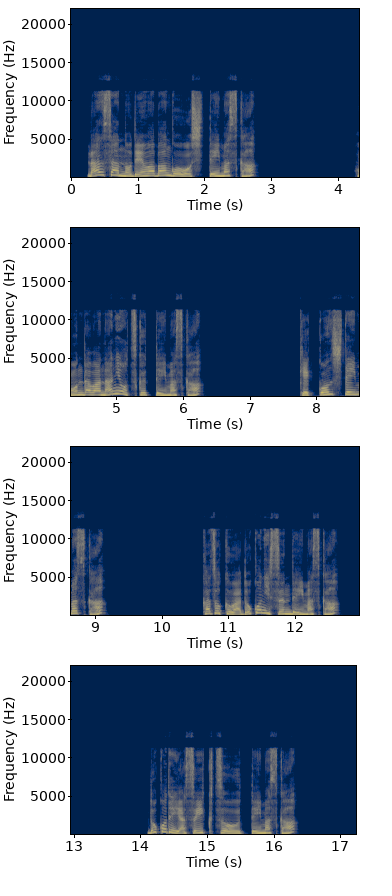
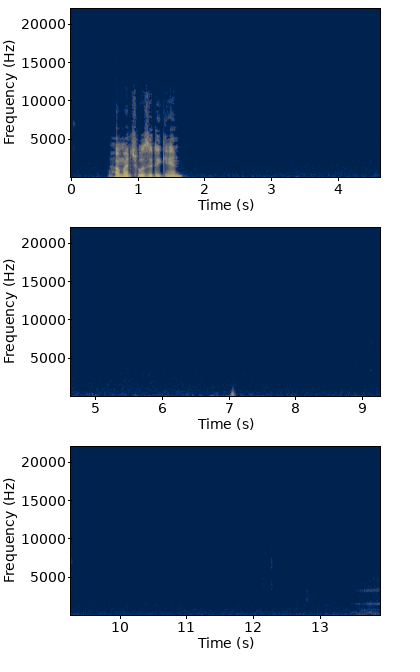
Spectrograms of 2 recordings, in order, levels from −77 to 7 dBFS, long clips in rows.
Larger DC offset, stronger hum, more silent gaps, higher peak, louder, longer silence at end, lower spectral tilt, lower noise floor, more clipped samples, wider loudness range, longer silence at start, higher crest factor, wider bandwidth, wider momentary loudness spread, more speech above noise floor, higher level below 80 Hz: neither; neither; first, 2.93-4.13 s, 6.41-7.62 s, 9.27-10.49 s, 12.78-13.98 s vs none; second, -8 dBFS vs 0 dBFS; about the same, -21 LUFS vs -19 LUFS; second, 0.9 s vs 6.85 s; second, -4.5 dB/octave vs -7 dB/octave; first, under -90 dBFS vs -68 dBFS; neither; second, 3 LU vs 26 LU; second, 0.25 s vs 0.55 s; second, 14 dB vs 28 dB; first, 13.5 kHz vs 11 kHz; second, 6 LU vs 23 LU; first, over 70 dB vs 50 dB; second, -64 dBFS vs -58 dBFS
